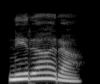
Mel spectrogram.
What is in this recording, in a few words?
"ನಿರಾರ", Kannada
